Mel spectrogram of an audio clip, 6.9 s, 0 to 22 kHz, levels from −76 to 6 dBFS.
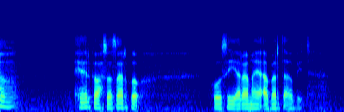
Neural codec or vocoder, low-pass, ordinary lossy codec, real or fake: codec, 16 kHz, about 1 kbps, DyCAST, with the encoder's durations; 7.2 kHz; MP3, 64 kbps; fake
